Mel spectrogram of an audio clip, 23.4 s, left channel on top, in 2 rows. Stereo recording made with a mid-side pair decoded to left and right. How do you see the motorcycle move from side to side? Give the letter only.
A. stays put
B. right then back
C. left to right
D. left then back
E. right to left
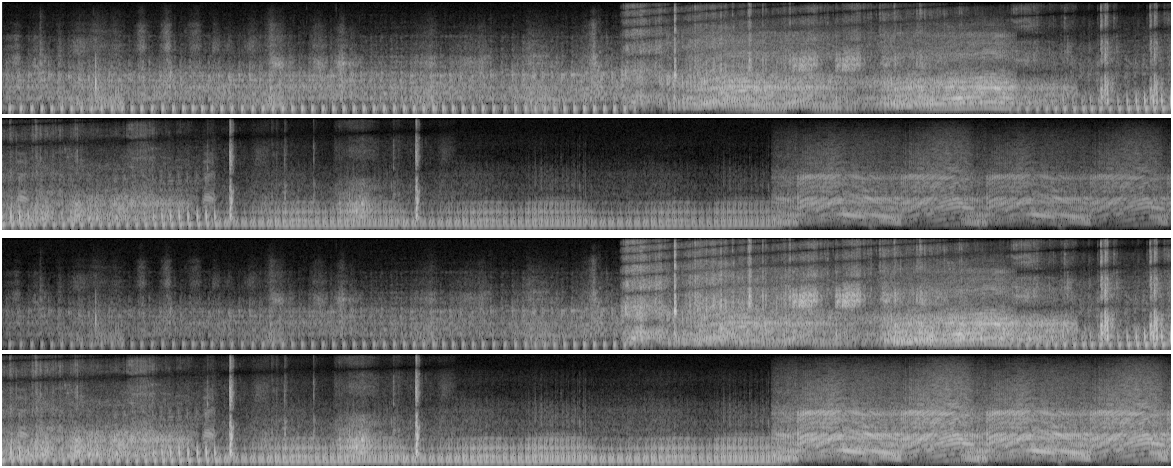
C.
